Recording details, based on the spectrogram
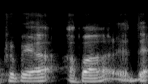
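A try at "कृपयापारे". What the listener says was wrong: No, kripaya pare. Kripaya pare. There's no u, brother. Kripaya pare.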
